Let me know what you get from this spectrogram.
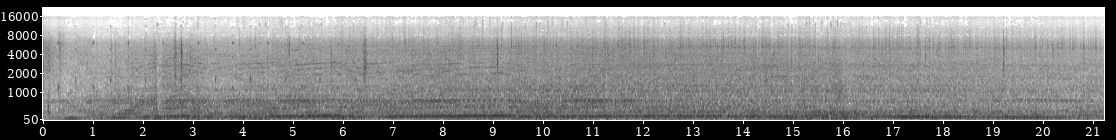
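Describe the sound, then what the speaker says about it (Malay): A Perodua Alza in first gear, held at full throttle on launch control, gives a loud, sustained engine drone that stays pinned at a steady rpm with slight wavering pitch, close and continuous with no talking. "Kita tekan minyak penuh. Tengok traction control, launch control kita."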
